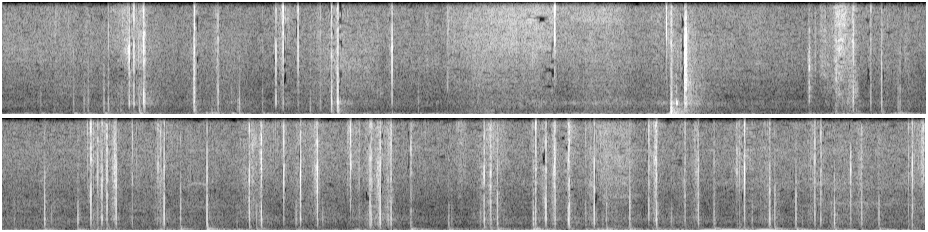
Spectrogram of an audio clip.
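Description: Fingernails of both hands tap rapidly on a solid, medium black hardcover sketchbook in plastic shrink wrap, lying on a table. The result is a dense, steady patter of short, dry clicks with a dull low thump and a crisp bright edge, with one sharper, louder tap standing out partway through.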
